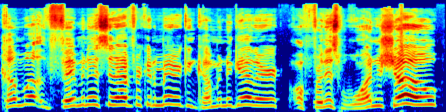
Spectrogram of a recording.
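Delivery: high, loud hammed-up barker; loud mock invitation, building to a big finish; mock pandering. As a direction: herd the crowd in with fake excitement. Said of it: "Not just like".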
